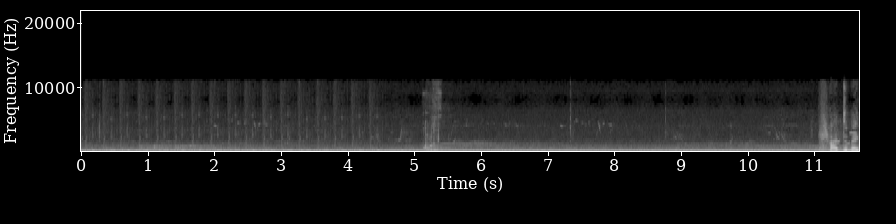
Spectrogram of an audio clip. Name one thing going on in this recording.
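A game character's spinning tail whirs as it flies.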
